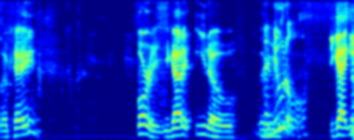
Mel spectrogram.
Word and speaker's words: Edo: Edo. Oh, sorry for the mispronunciation.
